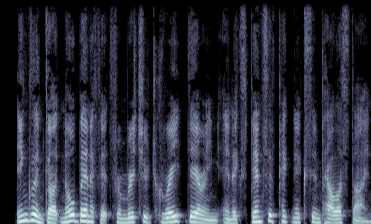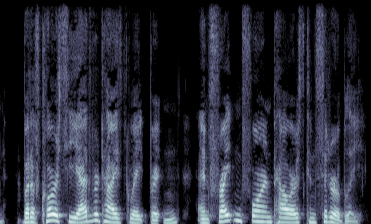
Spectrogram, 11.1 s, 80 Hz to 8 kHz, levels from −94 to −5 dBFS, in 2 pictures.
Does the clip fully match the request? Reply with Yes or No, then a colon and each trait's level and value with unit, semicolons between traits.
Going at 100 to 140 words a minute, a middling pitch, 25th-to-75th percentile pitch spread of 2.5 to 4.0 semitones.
No: slow, 135 wpm; medium, 160 Hz; average, 5.2 semitones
